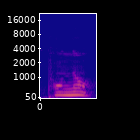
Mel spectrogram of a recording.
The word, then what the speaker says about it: pronom: No, pronom. I guess you don't even need to say the M.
